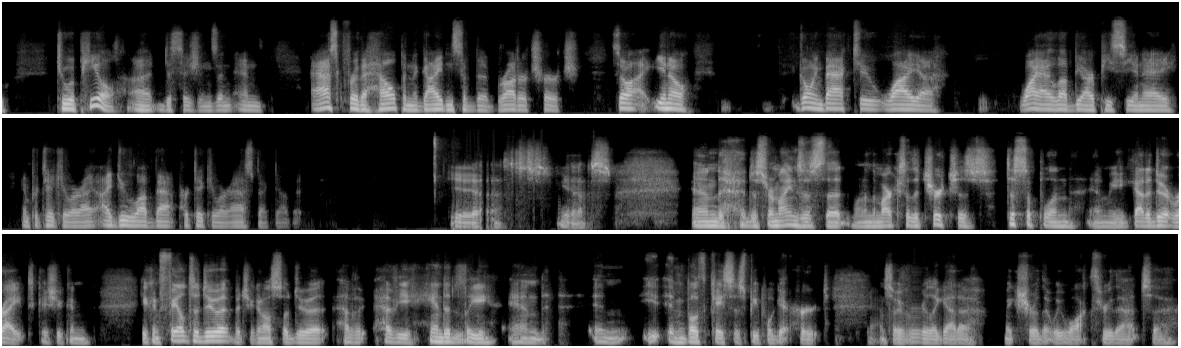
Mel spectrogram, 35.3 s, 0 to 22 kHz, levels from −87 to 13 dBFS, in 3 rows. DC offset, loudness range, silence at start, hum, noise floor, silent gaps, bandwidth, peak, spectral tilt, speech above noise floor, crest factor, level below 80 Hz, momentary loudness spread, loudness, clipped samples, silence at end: under 0.1%; 6 LU; 0 s; none; -76 dBFS; none; 12.5 kHz; -2 dBFS; -4.5 dB/octave; 56 dB; 18 dB; -46 dBFS; 13 LU; -19 LUFS; under 0.1%; 0 s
